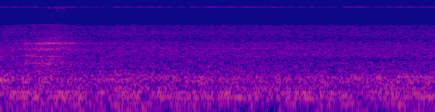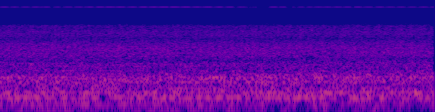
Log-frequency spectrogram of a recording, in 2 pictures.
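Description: Steady background hiss of room noise, even and unchanging, with nothing else standing out.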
